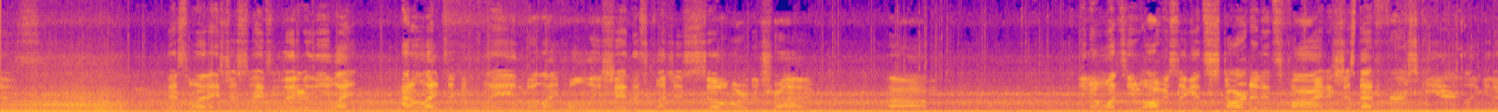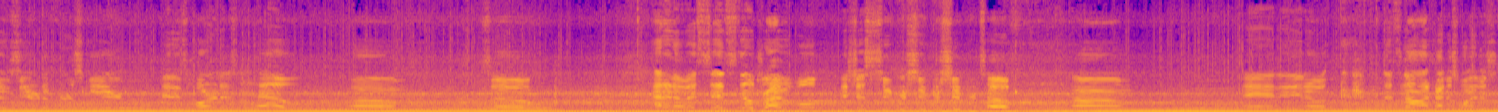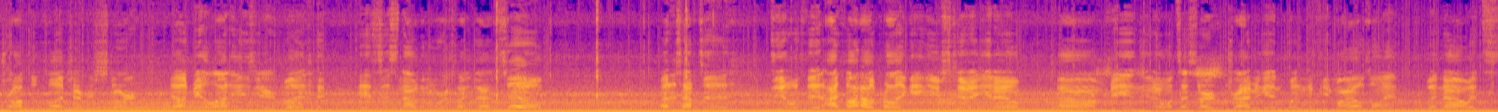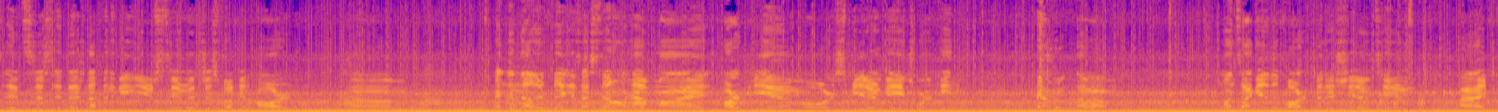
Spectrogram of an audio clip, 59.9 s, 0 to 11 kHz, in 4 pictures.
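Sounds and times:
man talking: 0.0s - 0.2s, 1.7s - 8.2s, 8.9s - 9.4s, 10.8s - 19.1s, 19.8s - 20.4s, 21.5s - 26.4s, 27.4s - 35.4s, 36.6s - 49.0s, 49.9s - 54.6s, 55.3s - 56.2s, 57.1s - 59.9s
car engine running: 0.0s - 59.9s.

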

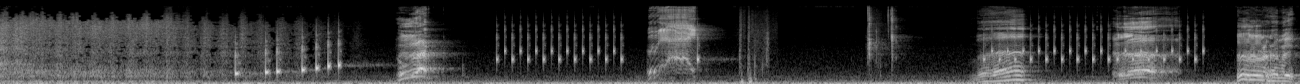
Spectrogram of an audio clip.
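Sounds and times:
fast ticking patter: 5.0s - 6.4s, 10.3s - 12.1s.

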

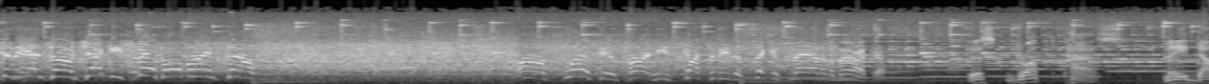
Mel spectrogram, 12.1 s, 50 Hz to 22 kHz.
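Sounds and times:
stadium crowd cheering and shouting: 0.0s - 9.0s.

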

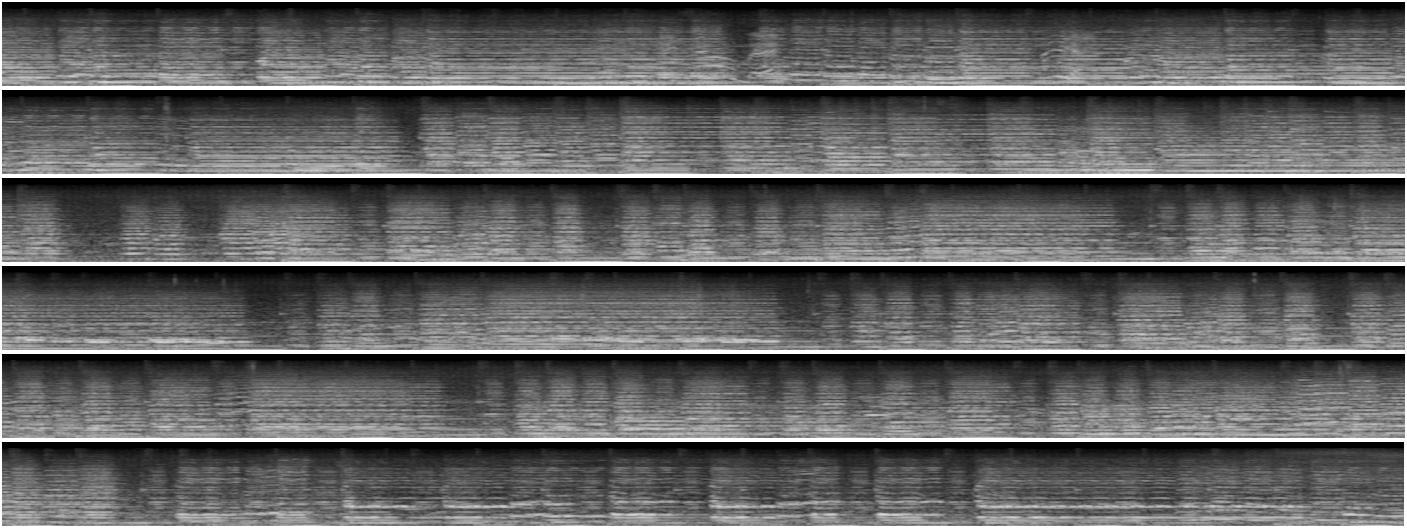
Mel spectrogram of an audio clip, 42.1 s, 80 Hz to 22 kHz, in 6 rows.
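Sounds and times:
dance organ playing a tune: 0.0s - 42.0s.

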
